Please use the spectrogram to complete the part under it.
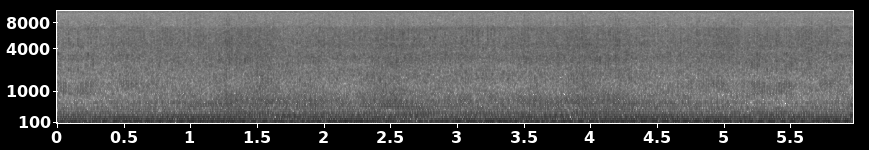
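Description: Propeller engine of a Douglas World Cruiser biplane in a flight simulator game, a loud, constant low droning hum that stays steady and unbroken throughout the climb, with no talking.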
